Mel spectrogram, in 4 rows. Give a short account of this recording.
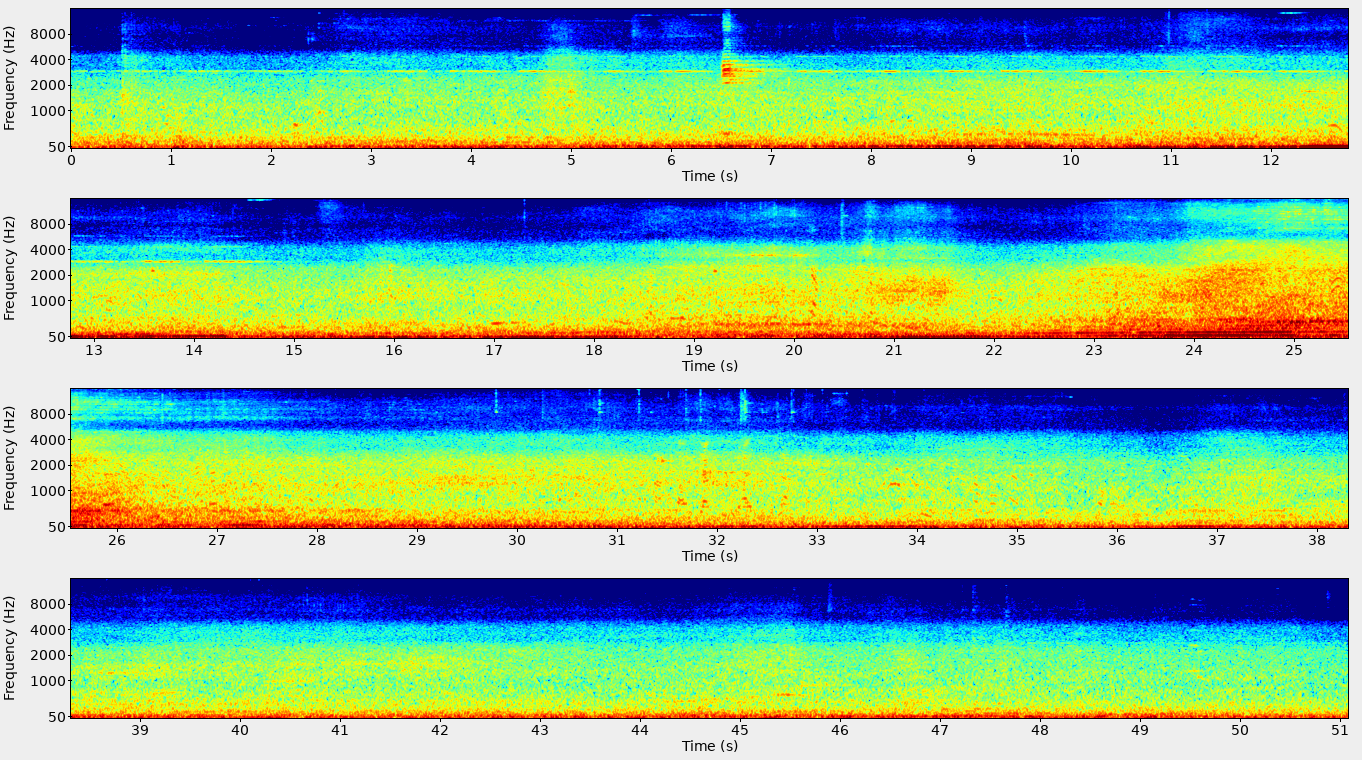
Walking on the road （ Linsen N. Rd.）, Traffic Sound, Binaural recordings, Zoom H4n + Soundman OKM II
